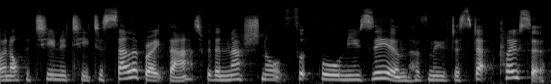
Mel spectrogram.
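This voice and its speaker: Woman newsreader, medium pitched voice, tv news presenting and interviewing.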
